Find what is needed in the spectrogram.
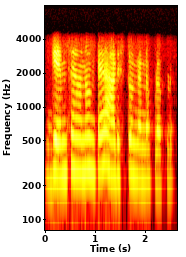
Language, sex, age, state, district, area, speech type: Telugu, female, 18-30, Andhra Pradesh, Anakapalli, urban, conversation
